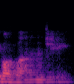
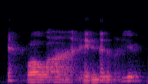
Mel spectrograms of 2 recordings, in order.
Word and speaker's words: Belangi: I just said, say Belangi, Belangi. And then I showed them that's not how you actually spell it.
